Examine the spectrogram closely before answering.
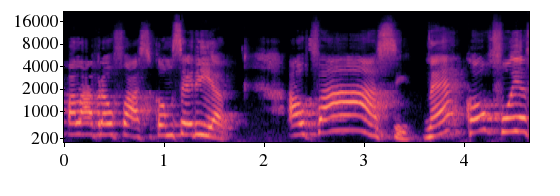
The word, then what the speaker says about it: alface: eu faço como seria alface né Qual foi a sílaba mais forte qual foi a palavra que mais foi esticada e já sabem é muito bem o fá Olha só alface isso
